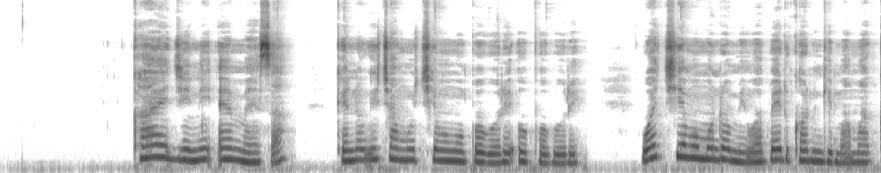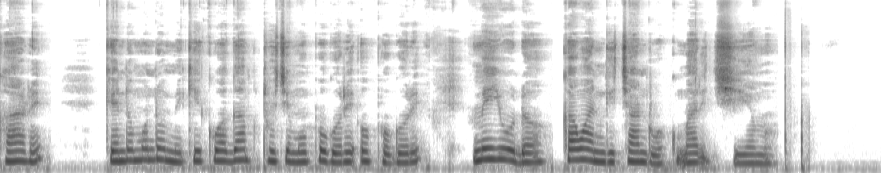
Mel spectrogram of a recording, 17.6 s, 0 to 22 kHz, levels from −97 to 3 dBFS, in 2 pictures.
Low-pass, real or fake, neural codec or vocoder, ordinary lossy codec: none; real; none; none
